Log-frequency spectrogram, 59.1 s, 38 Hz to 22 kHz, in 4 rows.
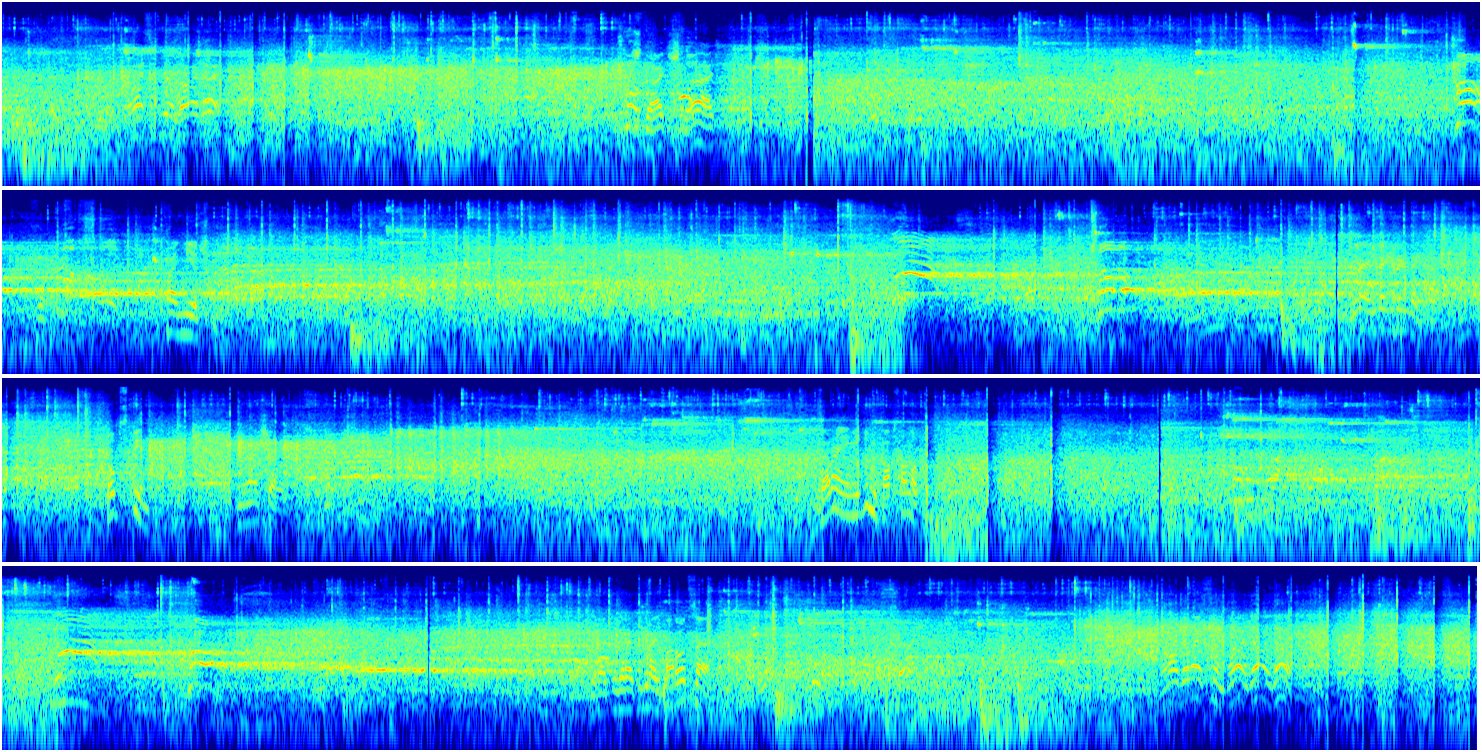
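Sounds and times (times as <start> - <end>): crowd chatter and shouts: 0.0 - 59.0.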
